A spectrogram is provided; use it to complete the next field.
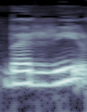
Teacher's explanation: Dhulumatil barri, lam has tawassut. Barri, ra here in this case is going to be light because it has a kasra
